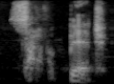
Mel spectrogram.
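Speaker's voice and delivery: whispered, hushed swear; whispered curse. Retold or imitated. Hiding prone as the Sasquatch of a man approaches, a whispered curse. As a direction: breathe the curse so no one hears.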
